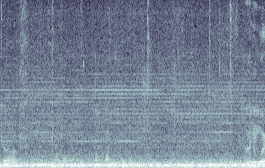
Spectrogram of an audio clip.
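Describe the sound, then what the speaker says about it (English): Airliner at Hong Kong's airport turning onto the runway before takeoff, a steady loud rumble of engines and cabin noise filling the cabin throughout, even and continuous with no pauses. "Alright, we're turning in to takeoff."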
